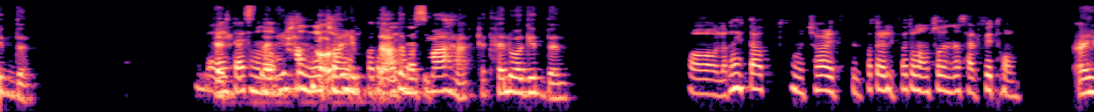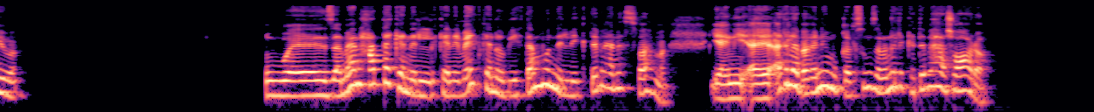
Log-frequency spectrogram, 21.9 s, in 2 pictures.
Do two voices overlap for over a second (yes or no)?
yes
